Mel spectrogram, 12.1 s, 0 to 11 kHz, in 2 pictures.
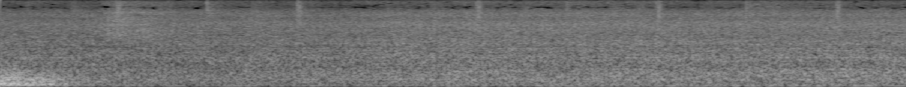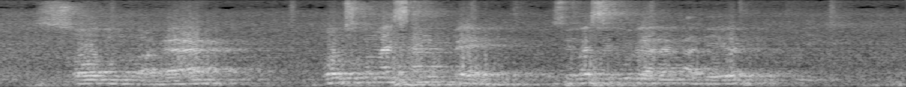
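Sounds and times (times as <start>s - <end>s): low rumble room tone: 0.0s - 12.0s.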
